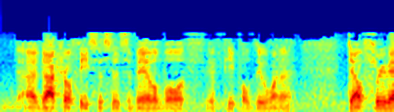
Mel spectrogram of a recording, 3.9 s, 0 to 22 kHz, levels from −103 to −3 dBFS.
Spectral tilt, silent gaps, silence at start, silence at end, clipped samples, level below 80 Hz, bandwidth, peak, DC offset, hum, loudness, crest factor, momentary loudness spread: -4.5 dB/octave; none; 0 s; 0 s; under 0.1%; -50 dBFS; 6.6 kHz; 0 dBFS; under 0.1%; none; -19 LUFS; 18 dB; 17 LU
